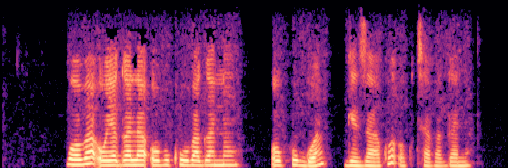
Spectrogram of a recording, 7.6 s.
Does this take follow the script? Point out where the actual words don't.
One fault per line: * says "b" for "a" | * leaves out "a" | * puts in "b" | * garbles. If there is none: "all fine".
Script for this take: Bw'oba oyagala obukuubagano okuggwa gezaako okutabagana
all fine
